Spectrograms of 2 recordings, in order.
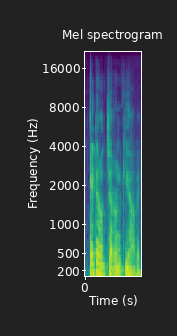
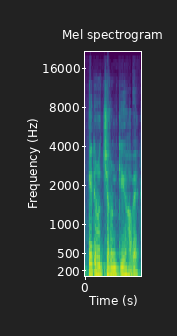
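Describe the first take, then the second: No difference in how they are said.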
